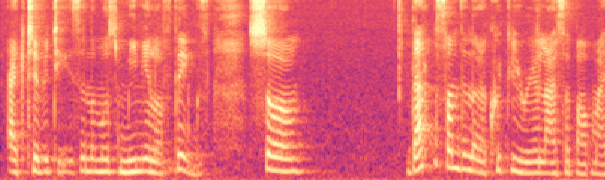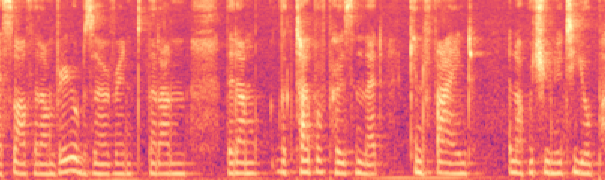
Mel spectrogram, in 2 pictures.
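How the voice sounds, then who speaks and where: A woman's voice: lowish voice, darkish tone. A young South African woman with a South African accent, giving an earnest, reflective motivational talk to camera about business. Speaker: business vlogger.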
